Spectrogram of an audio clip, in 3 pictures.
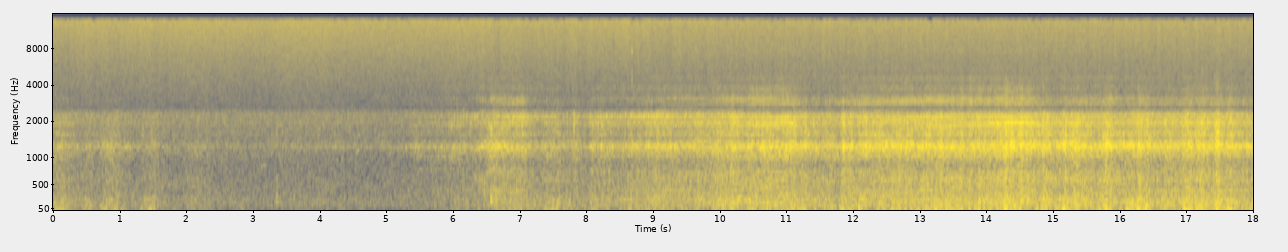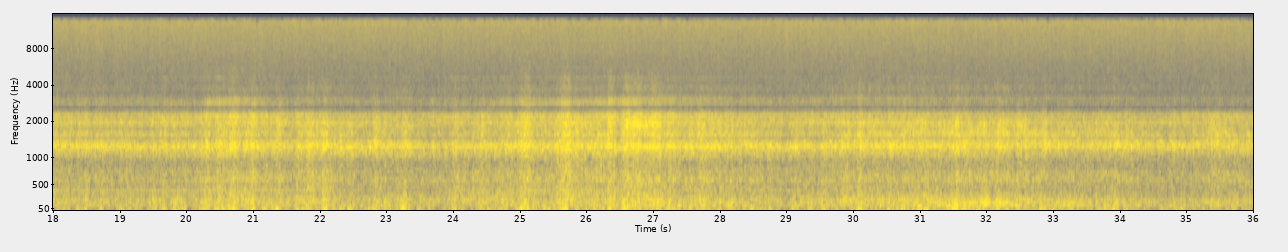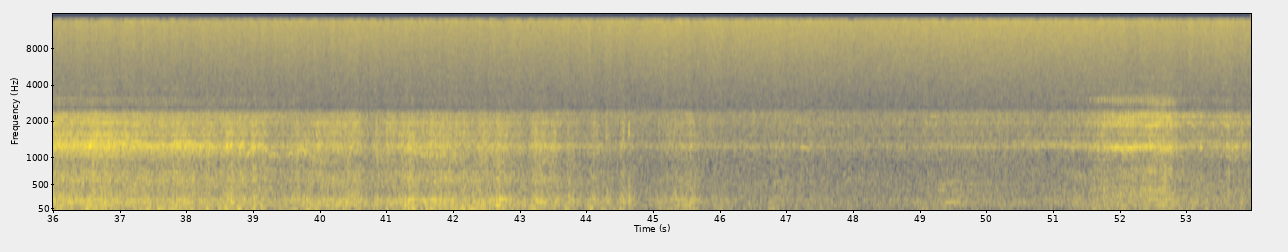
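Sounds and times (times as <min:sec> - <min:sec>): motorcycle engine running: 0:05.4 - 0:46.2
wind rushing over microphone: 0:05.7 - 0:46.2.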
